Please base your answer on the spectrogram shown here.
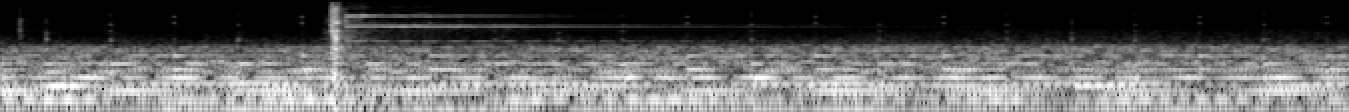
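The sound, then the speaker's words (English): A clock being fiddled with at a table ticks steadily in many light, regular clicks. A single sharp metallic ring sounds early on and lingers before fading. “Mickey leaves Fintan sitting at a table, fiddling with the clock.”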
